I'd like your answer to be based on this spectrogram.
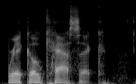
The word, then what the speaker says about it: Ocasek: The other thing is, I mispronounced Rick Ocasek's name, the lead singer for The Cars, Rick Ocasek. That is how he pronounces his name, and that is how I should have pronounced it, but I didn't.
